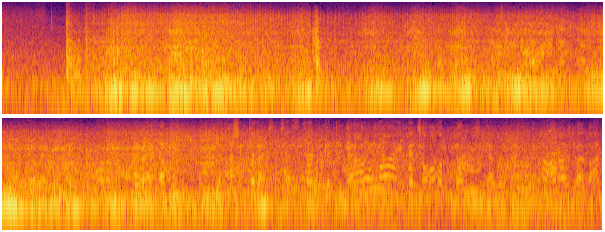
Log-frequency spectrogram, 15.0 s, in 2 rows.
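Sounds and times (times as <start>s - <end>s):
car engine running unevenly: 0.0s - 15.0s.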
